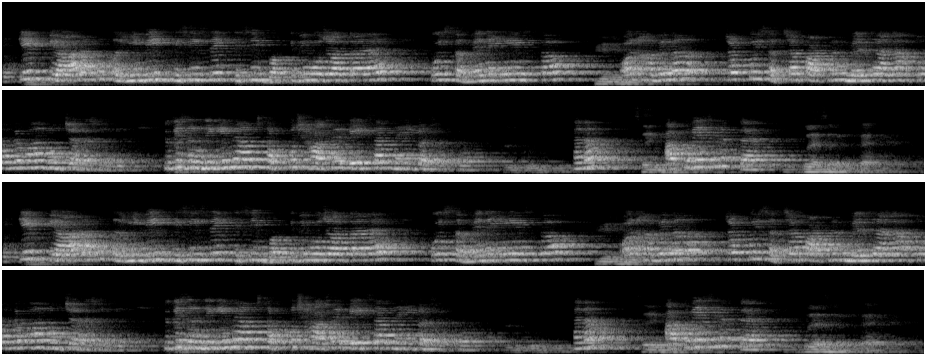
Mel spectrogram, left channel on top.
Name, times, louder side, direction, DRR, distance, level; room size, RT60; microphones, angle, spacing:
voice 1, 0.2-3.9 4.3-5.6 6.2-6.9 7.2-10.4 10.8-13.5 13.8-14.0 14.9-15.2 15.9-16.8, left 2 dB, 5° left, -10 dB, 1.1 m, -20 dB
voice 2, 5.9-6.4 11.0-11.1 14.2-14.7 15.6-16.0 17.2-18.0, equal, 65° left, 1 dB, 0.4 m, -31 dB
5.2 x 2.4 x 2.5 m, 1.5 s
head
